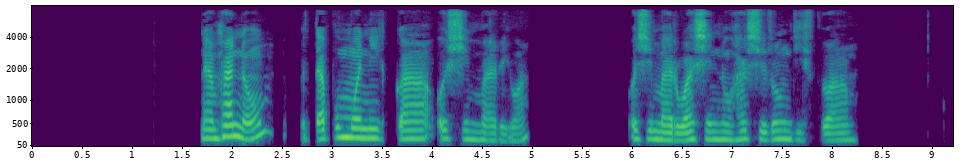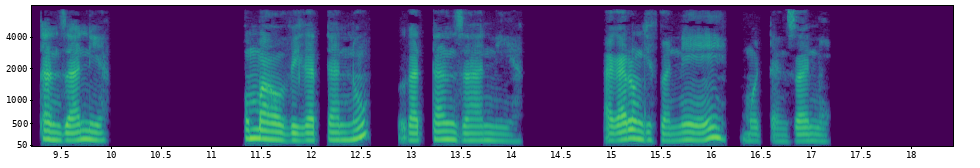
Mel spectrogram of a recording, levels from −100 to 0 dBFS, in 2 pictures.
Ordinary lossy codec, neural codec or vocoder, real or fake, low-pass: MP3, 48 kbps; none; real; 7.2 kHz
